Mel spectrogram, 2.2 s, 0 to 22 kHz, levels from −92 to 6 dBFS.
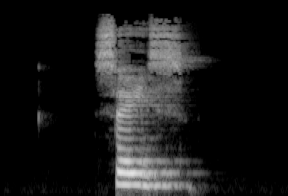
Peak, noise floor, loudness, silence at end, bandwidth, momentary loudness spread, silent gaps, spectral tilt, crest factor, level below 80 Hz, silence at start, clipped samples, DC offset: -2 dBFS; -83 dBFS; -15 LUFS; 0.8 s; 16 kHz; 12 LU; none; -2 dB/octave; 18 dB; -66 dBFS; 0.7 s; under 0.1%; under 0.1%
